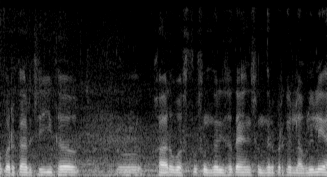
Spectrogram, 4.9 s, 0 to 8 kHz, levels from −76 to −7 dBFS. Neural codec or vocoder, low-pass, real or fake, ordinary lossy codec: none; none; real; none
